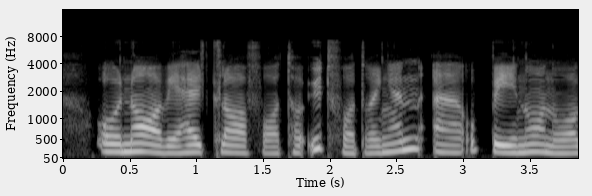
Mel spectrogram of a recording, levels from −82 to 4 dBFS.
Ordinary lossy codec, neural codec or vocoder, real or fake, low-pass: none; none; real; 7.2 kHz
